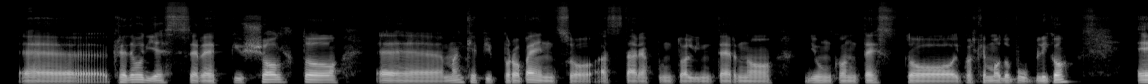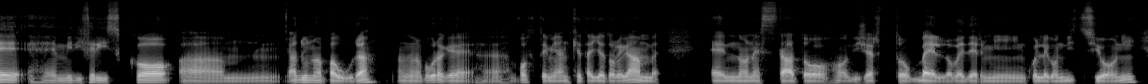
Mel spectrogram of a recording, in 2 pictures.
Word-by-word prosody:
ehm, 80 -2 0
credevo 110 +1 +2
di 90 -3 -1
essere 85 -2 -1
più - - -6
sciolto, 110 -2 +2 0.3
ehm, 80 -3 0
ma 90 - -2
anche 105 +1 -4
più - - -8
propenso 80 -6 +1
a - - -3
stare 80 -1 -1
appunto, 80 0 -6
all'interno 80 0 -1 0.2
di 90 - -10
un 85 -2 0
contesto 80 -1 +1
in 80 - -4
qualche - - -4
modo 85 -1 +1
pubblico, 85 - +1 0.6
e, 105 -1 +5
ehm, 90 -3 -7
mi 90 0 -2
riferisco, 100 +2 +3
uhm, 75 -1 -3
ad 100 - 0
una 95 -4 +2
paura 90 +9 +3 0.2
ad 85 - -4
una 80 -1 -1
paura 105 +5 +3
che, 85 -1 0
eh, - - -7
a 80 +1 -9
volte 100 +2 -3
mi 80 - -1
ha 80 - 0
anche 90 +3 -4
tagliato 80 0 +1
le 80 0 +1
gambe, 85 -8 +2 0.5
e 90 -1 0
non 85 0 -1
è - - -1
stato 80 -2 +1
di 80 -1 -7
certo 80 - -2
bello 75 -2 +3
vedermi 80 -2 -1
in 75 0 -5
quelle 80 +1 +1
condizioni, 85 +4 -1
85 Hz, 140 wpm, -25 LUFS, 80-95 Hz, 0.6 s, e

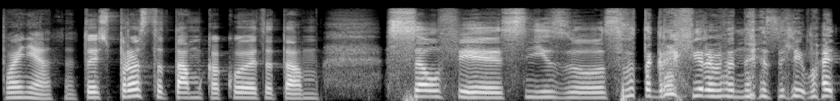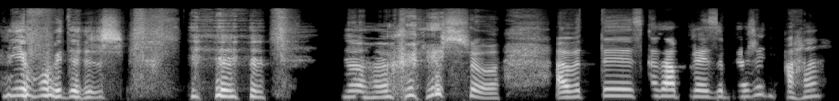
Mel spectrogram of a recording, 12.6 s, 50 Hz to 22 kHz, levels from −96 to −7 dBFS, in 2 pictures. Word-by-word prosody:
Понятно. 170 -5 -1
То 205 - +1
есть 205 - +3
просто 245 -2 +3
там 195 -1 +2
какое-то 190 +1 0
там 175 0 0 0.5
селфи, 220 -4 +6
снизу 200 -2 0
сфотографированное, 245 0 +2
заливать 245 +1 0
не 275 -1 0
будешь? 230 -5 -1 1.7
Ага, 220 -1 -6
хорошо. 180 -7 -3 0.4
А 205 +1 -2
вот 230 +2 -8
ты 265 -1 -7
сказал 250 +1 -3
про 235 -1 -5
изображень 230 +5 -13
Ага. 225 +4 -8
225 Hz, 105 wpm, -20 LUFS, 195-245 Hz, 1.7 s, селфи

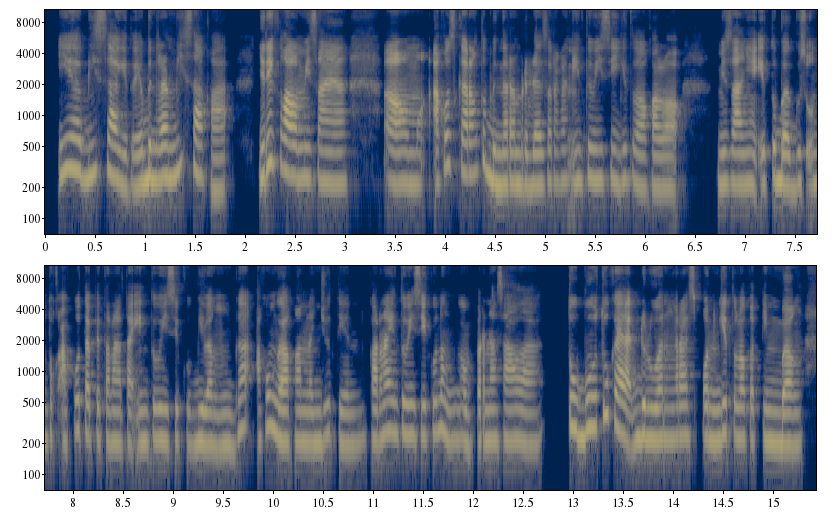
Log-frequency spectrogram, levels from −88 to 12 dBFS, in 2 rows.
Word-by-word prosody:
"Iya, 295 -1 +2
bisa" 275 +1 +2
gitu 210 -2 -4
ya, 215 - +1
beneran 250 +1 +4
bisa, 285 -4 0
Kak. 190 0 -3 0.3
Jadi 340 +7 +5
kalau 270 -6 +7
misalnya, 225 -2 +1 0.3
mmm, 220 -1 +4
aku 325 - +3
sekarang 275 -4 +3
tuh - - -2
beneran 220 -3 +1
berdasarkan 220 +2 -3
intuisi 235 0 -4
gitu 235 -1 -6
loh, 205 - 0
kalau 200 0 +1 0.4
misalnya 215 0 +2
itu 220 +3 -1
bagus 215 0 +1
untuk 225 +2 -6
aku, 270 - -2
tapi 235 -1 0
ternyata 210 -1 -2
intuisiku 215 0 -4
bilang 200 -1 -1
enggak, 195 +9 -3
aku 295 - -3
nggak 210 -3 +4
akan 210 - -1
lanjutin, 210 -1 -7
karena 245 +4 +2
intuisiku 245 0 -2
nem 250 - -2
nggak 210 -2 -5
pernah 215 +1 -1
salah. 215 -1 -2 0.3
Tubuh 285 +2 +1
tuh 385 - 0
kayak 245 - +5
duluan 220 -1 +1
merespon 230 -1 -1
gitu 250 -1 -1
ketimbang 210 -3 0
220 Hz, 185 wpm, -23 LUFS, 215-245 Hz, 0.4 s, kalau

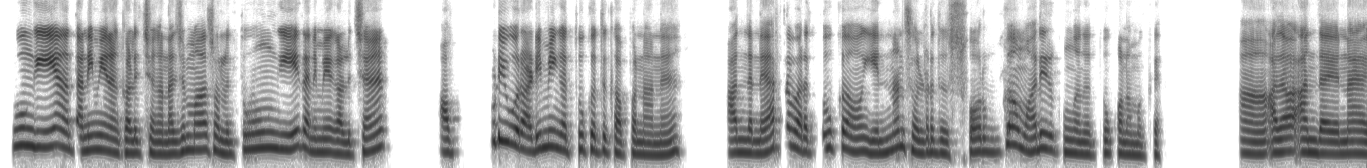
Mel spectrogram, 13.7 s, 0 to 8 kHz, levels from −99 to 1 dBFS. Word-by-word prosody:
தூங்கியே 275 -2 +6
அந்த 250 -3 +2
தனிமைய 220 +1 +4
நான் 190 -2 0
கழிச்சேங்க 180 -1 0
நிஜமா 205 +6 -1
தான் 225 - -2
சொல்றேன். 170 -5 -1
தூங்கியே 240 0 +2
தனிமைய 195 -3 +1
கழிச்சேன். 175 +7 +1 0.7
அப்படி 195 - -3
ஒரு 265 - +3
அடிமைங்க 240 +2 +2
தூக்கத்துக்கு 210 -5 -2
அப்போ 175 +2 -5
நானு. 160 +1 -2 0.7
அந்த 185 -1 0
நேரத்தில 245 +9 -1
வர்ற 200 -4 0
தூக்கம் 240 -4 -1 0.2
என்னன்னு 235 +8 -1
சொல்றது, 185 -1 -1 0.2
சொர்க்கம் 195 +8 -2
மாரி 210 +5 +1
இருக்குங்க. 190 -4 -3
அந்த 165 -1 -2
தூக்கம் 175 -1 -3
நமக்கு. 155 +1 -6 1.2
அதான் 200 +2 +2
அந்த 185 -1 +2 0.2
நா 175 - +1
200 Hz, 140 wpm, -23 LUFS, 180-235 Hz, 1.2 s, தூங்கியே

